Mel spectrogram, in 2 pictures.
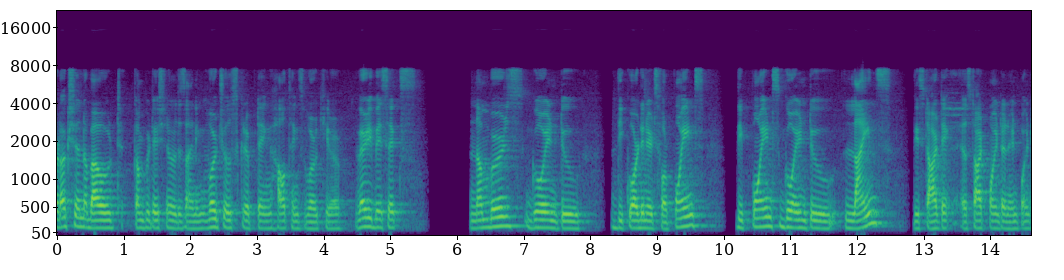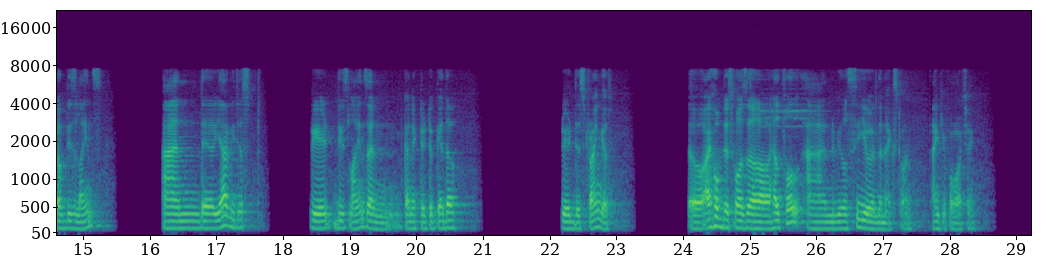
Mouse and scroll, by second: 3.8 middle click, 4.3 right click, 4.9 right click, 7.5 right click, 9.0 right click, 10.5 right click, 15.8-16.3 right drag, 16.5 scroll down 1, 16.8 click, 17.8 right click, 20.2 right click, 22.7-24.4 right drag.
